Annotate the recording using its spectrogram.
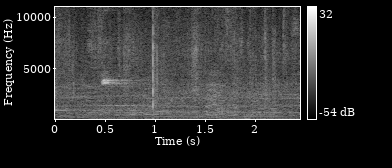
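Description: A football-tennis ball is struck once, a single sharp thud about halfway through, over background voices.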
